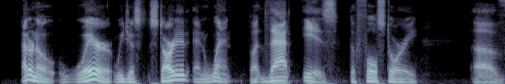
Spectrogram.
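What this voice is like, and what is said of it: Usual voice. Nothing is said of it.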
